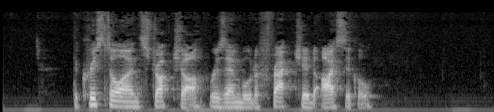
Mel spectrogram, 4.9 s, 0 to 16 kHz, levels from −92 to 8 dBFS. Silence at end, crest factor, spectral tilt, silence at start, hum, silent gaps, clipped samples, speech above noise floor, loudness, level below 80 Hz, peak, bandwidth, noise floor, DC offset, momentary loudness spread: 1.2 s; 18 dB; -5.5 dB/octave; 0.75 s; none; none; under 0.1%; 39 dB; -18 LUFS; -48 dBFS; -2 dBFS; 11.5 kHz; -57 dBFS; under 0.1%; 14 LU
